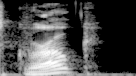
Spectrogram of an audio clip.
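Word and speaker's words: grok: Pronounced like broke. – Oh, it's groke.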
